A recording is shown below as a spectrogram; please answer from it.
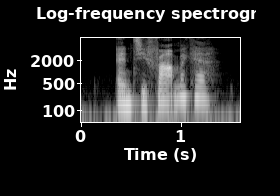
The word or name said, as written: antifarmakon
